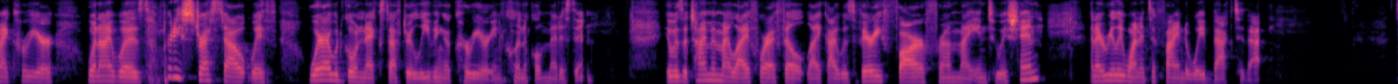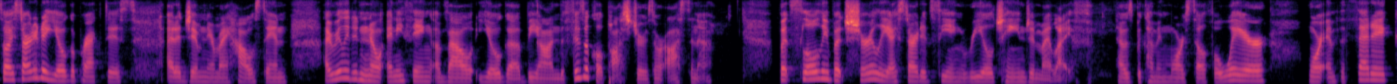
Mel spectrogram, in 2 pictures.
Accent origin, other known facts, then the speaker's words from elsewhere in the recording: Kingston, Jamaica; now in Atlanta, United States; I was born and raised in Kingston, Jamaica. I'm based in Atlanta, Georgia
